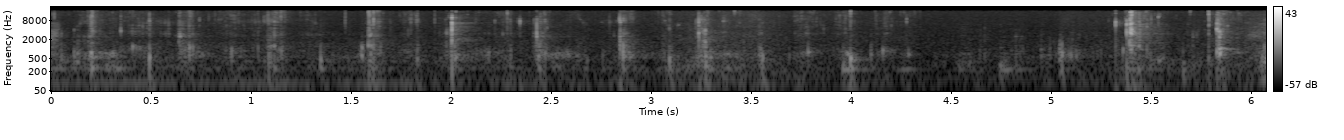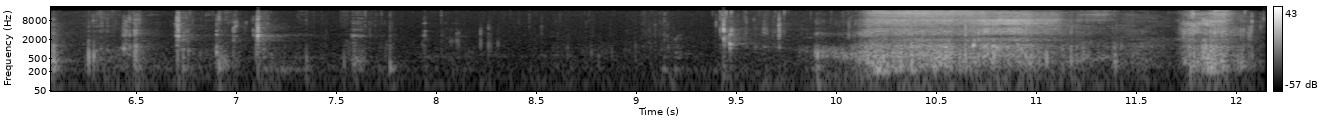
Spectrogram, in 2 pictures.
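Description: Close-miked chewing of a chili shrimp toasted sandwich, with scattered wet mouth clicks. About ten seconds in comes a loud crunch of a bite into the toasted bread that lasts a little over a second.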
